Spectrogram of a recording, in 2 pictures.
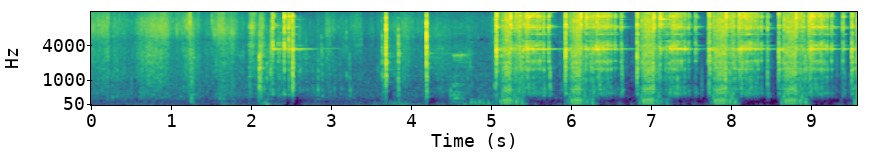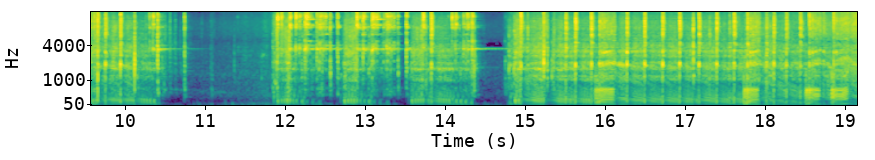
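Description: Husqvarna 3120 XP two-stroke chainsaw being pull-started: two bouts of quick, repeated pulls on the starter cord, and the engine catches about fifteen seconds in, then runs and revs up and down.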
